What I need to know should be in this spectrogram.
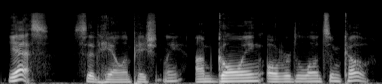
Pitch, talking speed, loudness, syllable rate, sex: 140 Hz, 155 wpm, -19 LUFS, 5.2 syllables/s, male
